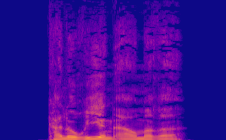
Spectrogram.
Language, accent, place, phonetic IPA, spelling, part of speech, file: German, Germany, Berlin, [kaloˈʁiːənˌʔɛʁməʁə], kalorienärmere, adjective, De-kalorienärmere.ogg
- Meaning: inflection of kalorienarm: 1. strong/mixed nominative/accusative feminine singular comparative degree 2. strong nominative/accusative plural comparative degree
